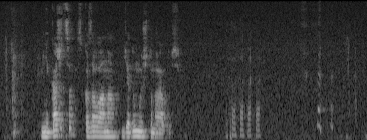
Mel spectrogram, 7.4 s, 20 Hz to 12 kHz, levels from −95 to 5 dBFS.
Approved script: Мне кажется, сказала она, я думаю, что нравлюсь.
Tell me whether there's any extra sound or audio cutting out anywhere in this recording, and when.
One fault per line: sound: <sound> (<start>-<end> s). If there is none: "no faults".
sound: laugh (4.5-5.3 s)
sound: laugh (6.0-6.7 s)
